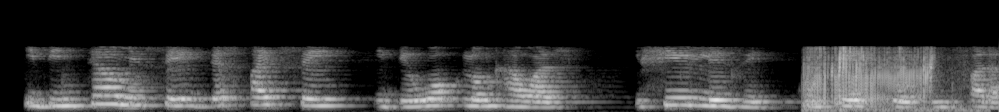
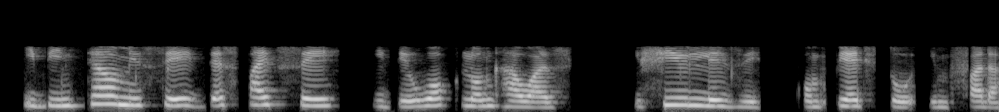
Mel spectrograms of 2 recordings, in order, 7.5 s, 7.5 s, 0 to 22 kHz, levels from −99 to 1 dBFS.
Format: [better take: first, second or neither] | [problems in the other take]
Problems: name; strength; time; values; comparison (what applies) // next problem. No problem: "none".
second | background sound (Fart); 4 dB below the speech // room echo; dies away in 0.5 s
